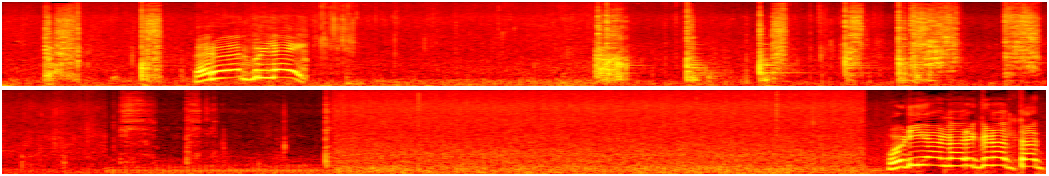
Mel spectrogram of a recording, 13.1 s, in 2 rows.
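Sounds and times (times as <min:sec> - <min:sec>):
ladle scraping the pan: 0:00.2 - 0:01.1, 0:03.7 - 0:08.0.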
